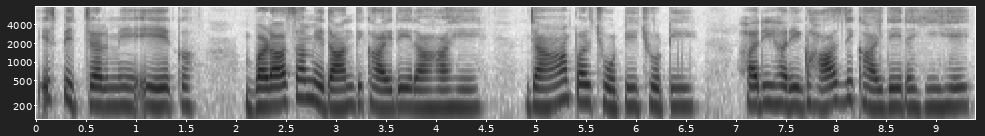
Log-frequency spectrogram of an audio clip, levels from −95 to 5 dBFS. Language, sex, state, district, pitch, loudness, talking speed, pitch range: Hindi, female, Bihar, Lakhisarai, 195 Hz, -18 LUFS, 130 wpm, 185-205 Hz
